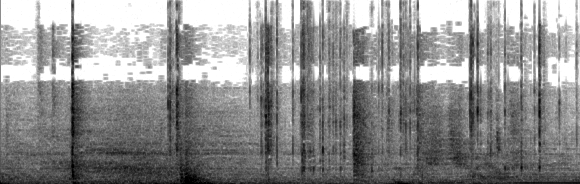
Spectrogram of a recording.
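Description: A raw egg being cracked open: two sharp taps of the shell, the louder about a second and a half in, then small clicks and crunches as the shell is pulled apart.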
